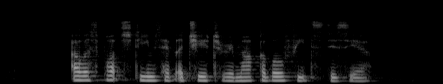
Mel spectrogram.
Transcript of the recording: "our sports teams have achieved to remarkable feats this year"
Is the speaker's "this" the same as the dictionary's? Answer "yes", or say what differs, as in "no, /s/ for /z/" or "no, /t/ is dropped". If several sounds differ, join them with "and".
yes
